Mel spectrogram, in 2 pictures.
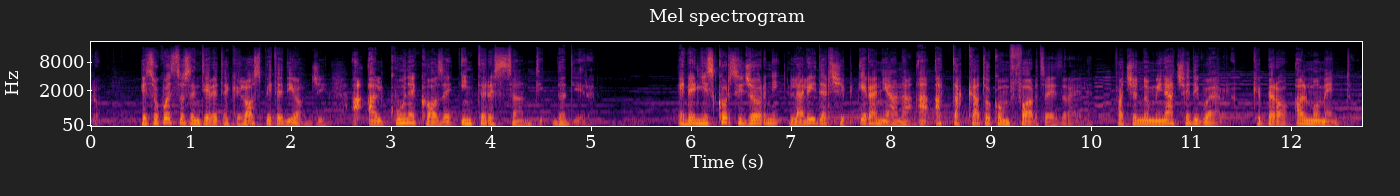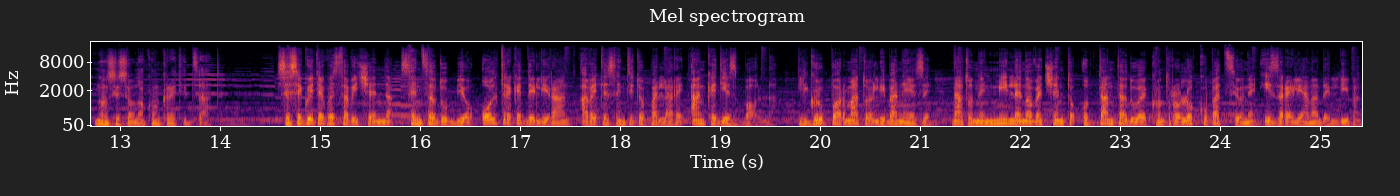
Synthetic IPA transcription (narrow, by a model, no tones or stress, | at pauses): ɾo | esːukːwest̪os̬ent̪iɾeːt̪ek̟elɔspit̪ed̪iɔd͡ʒːiaʔalkuːnekʰɔːzeint̪eɾesːant̪id̪ad̪ḭːɾe | enːeʎːiskorsid͡ʒornilaliːd̪erʃipiɾanjaːnaʔaʔat̪ːakːaːt̪okoɱfɔrt̪saizɾa̰ɛ̰ːlḛfat͡ʃɛnd̪ominat͡ʃːed̪iɡwɛ̰rːakepːeɾɔalmoment̪o̥nonsisoːnokoŋkɾet̪id̪zːa̰ːt̪e̥ | sesːeɡwiːt̪ekwest̪avit͡ʃɛnd̪asɛnt̪sad̪ubːjoolt̪ɾeked̪ːelːiɾanaveːt̪esent̪iːt̪oparlaːɾeʔaŋk̟ed̪iezbɔ̰lːa | ilɡɾupːoarmaːt̪olibaneːze | naːt̪onelmilːenːɔvet͡ʃɛnt̪oʔot̪ːant̪ad̪uːekont̪ɾolokːupat̪sːjoːneʔizraeljaːnad̪elːiːban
